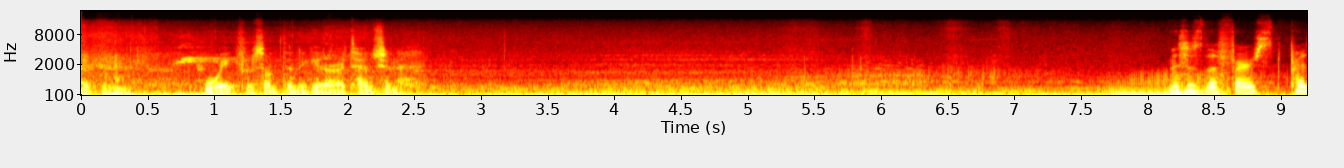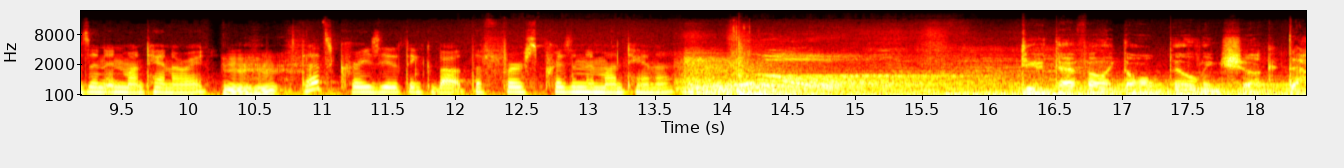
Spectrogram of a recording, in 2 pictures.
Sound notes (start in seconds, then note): 13.6 banging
